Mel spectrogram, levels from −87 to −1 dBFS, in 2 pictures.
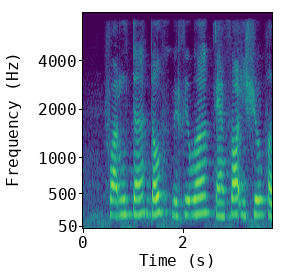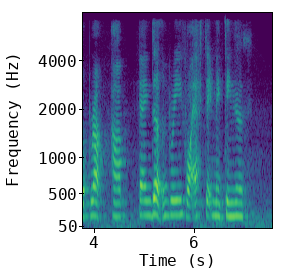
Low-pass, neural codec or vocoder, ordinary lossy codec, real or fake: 7.2 kHz; codec, 16 kHz, 1 kbps, X-Codec, HuBERT features, trained on general audio; AAC, 32 kbps; fake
